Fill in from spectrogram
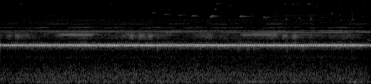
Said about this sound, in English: And crickets lulling us to sleep at night.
